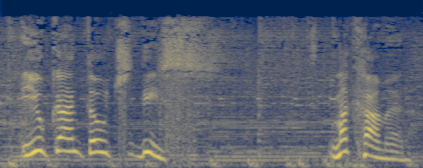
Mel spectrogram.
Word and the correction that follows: MC Hammer: MC Hammer.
